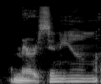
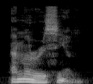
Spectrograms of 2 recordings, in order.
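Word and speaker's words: americium: Source we are using aminium aminium how is it pronounced amarum or amarum ah yes amarum the temptation to call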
